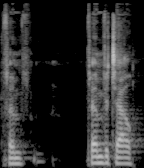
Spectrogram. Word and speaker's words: femme fatale: Femme Fatale.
